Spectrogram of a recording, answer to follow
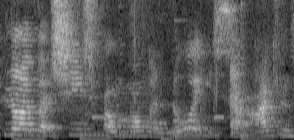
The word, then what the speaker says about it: Whanganui: And a tip for those who aren't Māori and from here, the correct way to pronounce this place would be Whanganui. Whanganui.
